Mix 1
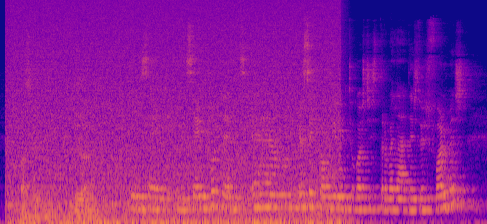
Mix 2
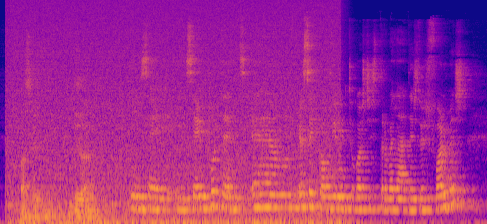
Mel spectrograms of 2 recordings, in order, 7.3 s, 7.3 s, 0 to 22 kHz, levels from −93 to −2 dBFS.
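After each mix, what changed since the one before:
speech +8.5 dB; background +3.5 dB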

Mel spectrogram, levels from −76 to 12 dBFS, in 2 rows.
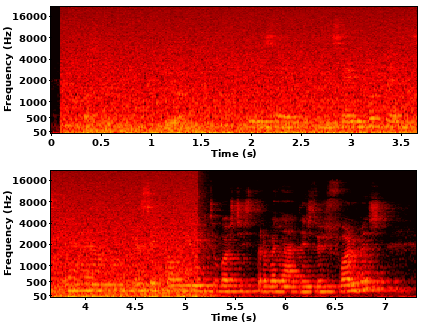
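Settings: background +9.0 dB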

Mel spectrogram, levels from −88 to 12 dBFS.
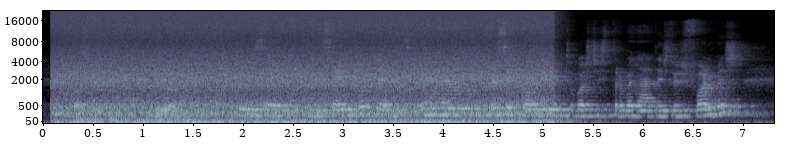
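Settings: master: add ten-band EQ 125 Hz -8 dB, 500 Hz +4 dB, 1000 Hz -7 dB, 2000 Hz +6 dB, 8000 Hz -9 dB

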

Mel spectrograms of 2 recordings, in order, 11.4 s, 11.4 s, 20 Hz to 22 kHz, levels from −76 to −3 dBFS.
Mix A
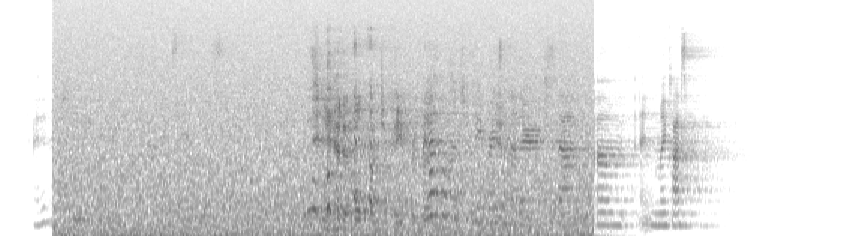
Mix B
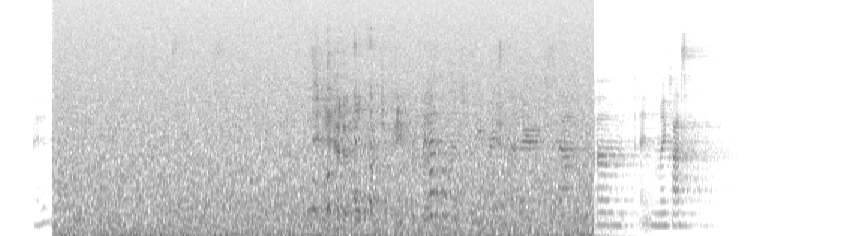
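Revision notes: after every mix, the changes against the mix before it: speech -4.0 dB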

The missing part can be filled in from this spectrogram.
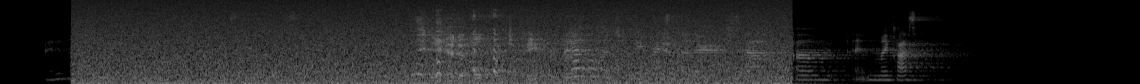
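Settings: none

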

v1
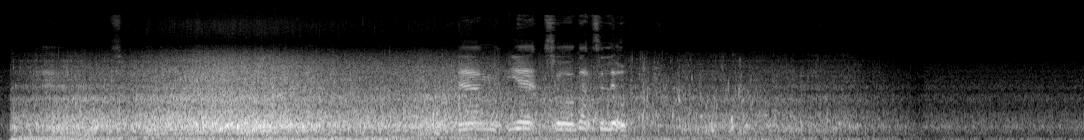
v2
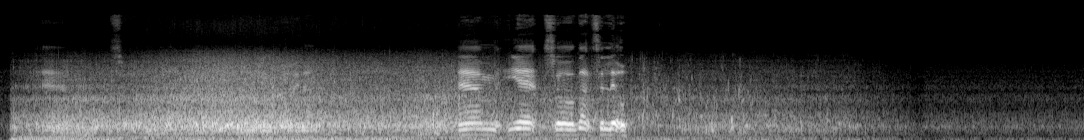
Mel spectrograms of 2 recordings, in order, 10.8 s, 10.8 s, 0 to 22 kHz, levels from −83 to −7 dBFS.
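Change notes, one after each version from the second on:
speech +4.5 dB; background -3.0 dB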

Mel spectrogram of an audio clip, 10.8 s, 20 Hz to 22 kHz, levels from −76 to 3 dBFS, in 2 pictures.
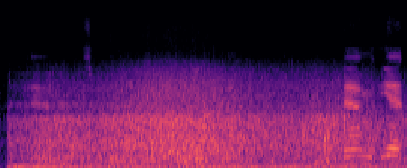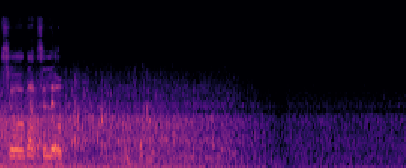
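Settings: speech -4.0 dB; master: add fifteen-band EQ 100 Hz +8 dB, 400 Hz -11 dB, 1000 Hz +7 dB, 6300 Hz +11 dB

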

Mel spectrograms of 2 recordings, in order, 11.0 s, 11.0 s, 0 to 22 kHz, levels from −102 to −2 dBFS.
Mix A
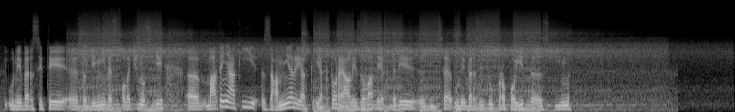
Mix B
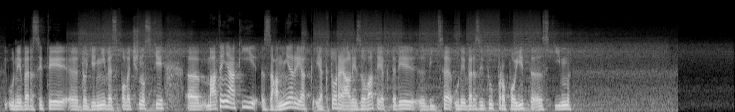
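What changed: speech +10.5 dB; reverb: on, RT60 0.35 s

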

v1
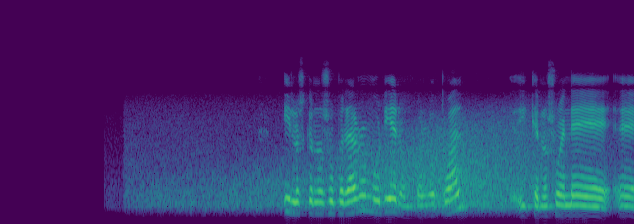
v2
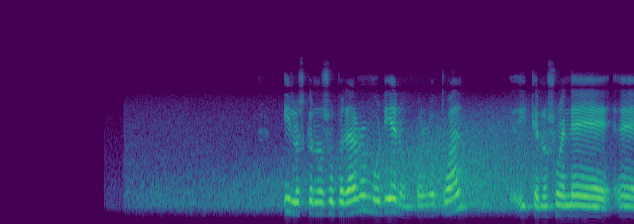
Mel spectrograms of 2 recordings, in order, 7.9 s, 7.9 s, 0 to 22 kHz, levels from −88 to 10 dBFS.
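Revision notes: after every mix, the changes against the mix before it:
reverb: on, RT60 0.30 s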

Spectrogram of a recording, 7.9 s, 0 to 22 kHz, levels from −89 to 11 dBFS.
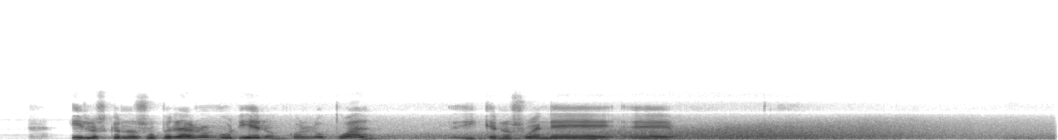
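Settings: speech: entry -3.00 s; background +5.5 dB

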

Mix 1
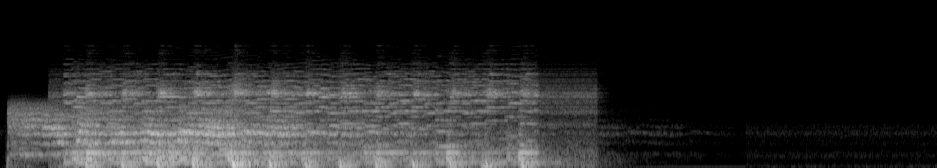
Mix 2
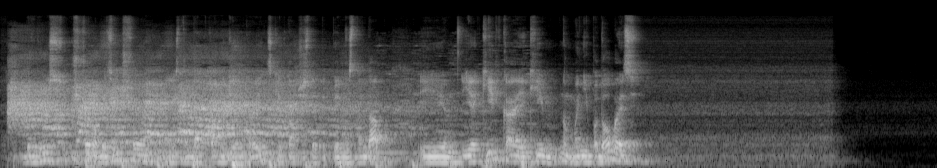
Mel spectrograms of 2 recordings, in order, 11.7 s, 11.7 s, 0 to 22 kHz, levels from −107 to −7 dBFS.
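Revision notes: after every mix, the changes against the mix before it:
speech: unmuted; first sound: remove Gaussian blur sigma 10 samples; second sound: remove synth low-pass 2800 Hz, resonance Q 4.3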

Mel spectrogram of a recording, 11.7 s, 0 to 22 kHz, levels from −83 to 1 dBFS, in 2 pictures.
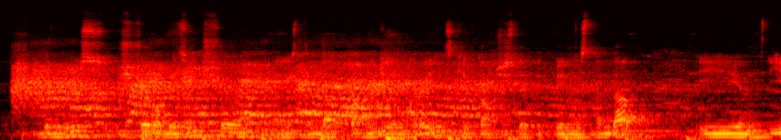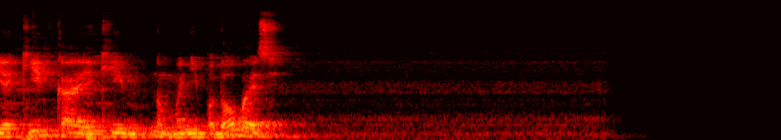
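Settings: first sound: send -11.0 dB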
